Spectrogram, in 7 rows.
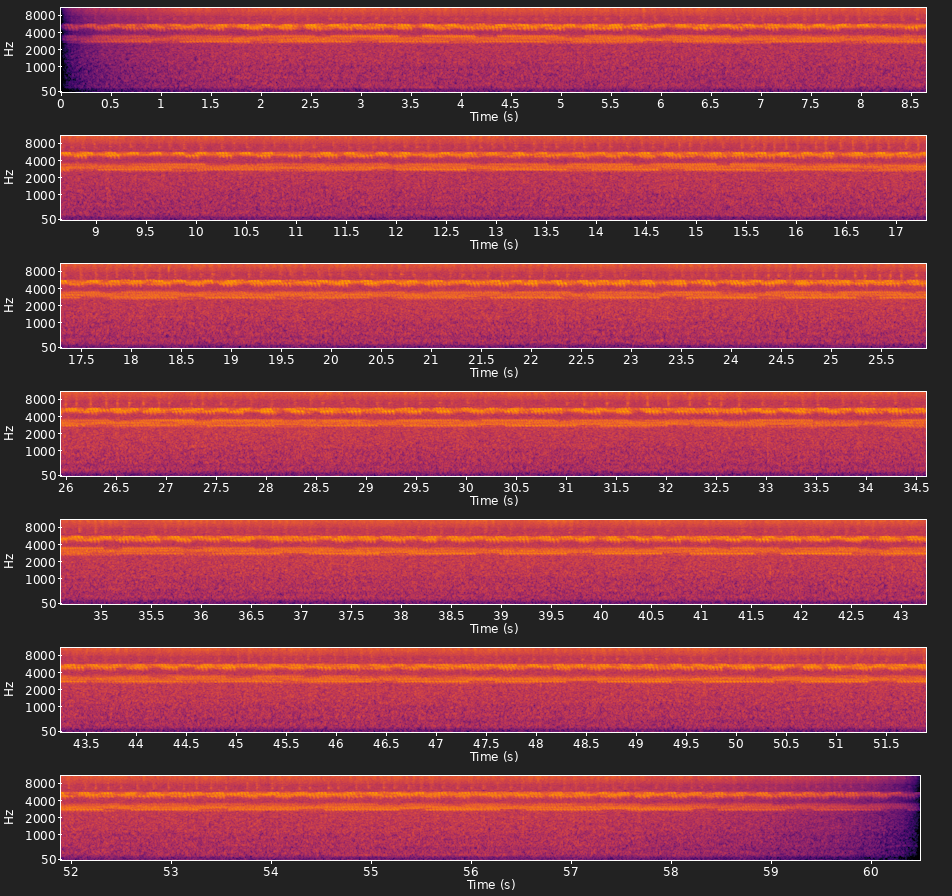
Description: Ambiente de campo con grillos 2
ambiente
grillo
Sonidos: Animales
Sonidos: Rural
